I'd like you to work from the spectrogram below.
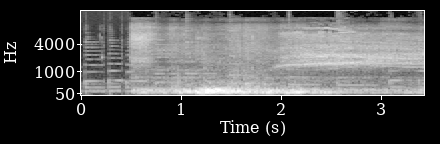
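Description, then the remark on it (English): A voice imitates the screech of a Ringwraith, the Nazgul from The Lord of the Rings: one harsh, raspy shriek that rises and holds for about three seconds, loud and alone, with a shrill high edge that thins toward the end. “This one is the sound in Lord of the Rings of the Nazgul.”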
